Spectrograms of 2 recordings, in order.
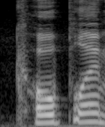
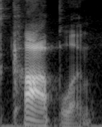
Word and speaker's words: Coplin: It's Coplin. If there was an E after the P, then it would be Cope. But there is no, so it would make more sense to be Cop.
